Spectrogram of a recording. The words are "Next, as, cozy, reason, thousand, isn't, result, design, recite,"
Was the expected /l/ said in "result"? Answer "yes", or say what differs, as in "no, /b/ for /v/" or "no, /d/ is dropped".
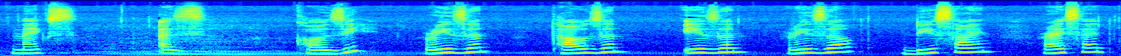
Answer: yes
